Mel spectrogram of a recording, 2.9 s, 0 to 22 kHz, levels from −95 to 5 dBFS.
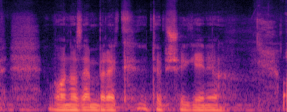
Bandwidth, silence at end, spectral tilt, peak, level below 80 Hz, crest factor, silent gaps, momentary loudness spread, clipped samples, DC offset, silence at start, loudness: over 20 kHz; 0 s; -5 dB/octave; -8 dBFS; -40 dBFS; 20 dB; none; 15 LU; under 0.1%; under 0.1%; 0 s; -26 LUFS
